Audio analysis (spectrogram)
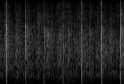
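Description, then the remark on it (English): Steady, evenly spaced hand claps, about seven sharp slaps at a brisk rhythm: women standing to give a round of applause for their sisters at a winter workshop, with no voices over it. “All right, let's stand up, sisters, and give a round of applause for our sisters.”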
